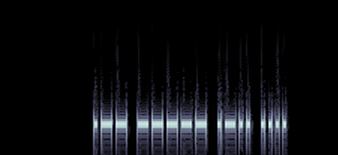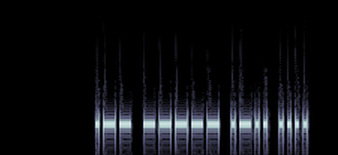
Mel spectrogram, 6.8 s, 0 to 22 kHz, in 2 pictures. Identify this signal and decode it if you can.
Morse code, heard as a keyed tone, about 31 wpm, 700 Hz. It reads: W0LH W0LH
